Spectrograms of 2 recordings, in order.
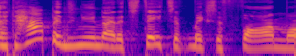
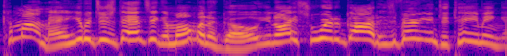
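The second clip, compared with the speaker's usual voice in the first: exasperated pleading; 8 semitones higher, 6 dB louder, faster than usual. Retold or imitated. Pleading with the frog.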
